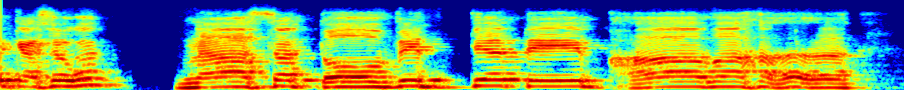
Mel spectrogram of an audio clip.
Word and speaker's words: भावः: देखिए, एक और रूल होता है, प्रथम और तीसरे चरण की समाप्ति पर अगर ओ की मात्रा आती है तो ओ का उच्चारण विसर्ग होता है। ठीक है, ये दूसरे अध्याय का 16वां श्लोक है, बड़ा फेमस श्लोक है। नासतो विद्यते भावः, आपकी किताब में भावो लिखा है, तो ये कैसे होगा?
